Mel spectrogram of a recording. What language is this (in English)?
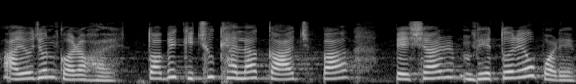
Bangla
